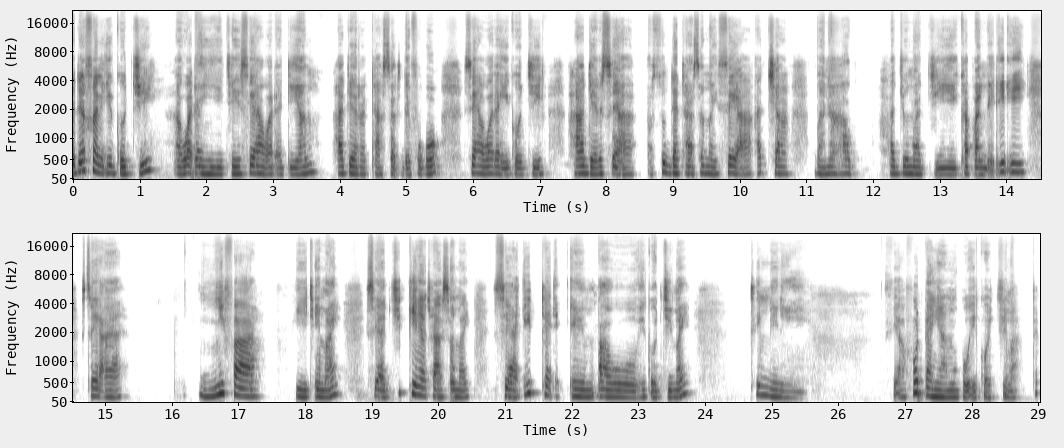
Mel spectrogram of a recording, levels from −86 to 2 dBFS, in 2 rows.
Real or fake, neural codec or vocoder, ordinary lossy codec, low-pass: fake; codec, 44.1 kHz, 3.4 kbps, Pupu-Codec; none; none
